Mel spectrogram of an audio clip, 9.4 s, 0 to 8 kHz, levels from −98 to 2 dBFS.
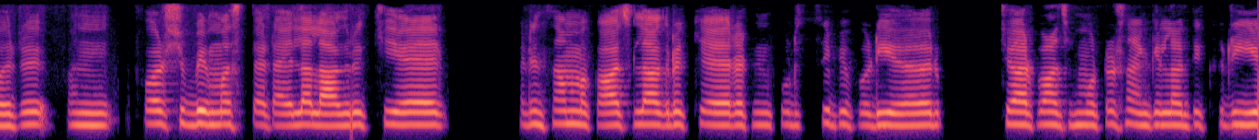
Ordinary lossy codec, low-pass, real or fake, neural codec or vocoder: MP3, 64 kbps; 7.2 kHz; real; none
